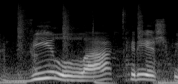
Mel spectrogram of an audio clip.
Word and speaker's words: Villa Crespo: É vila crespo. Então V I L L L L L A. O V tem som de B e dois L tem esse somado.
